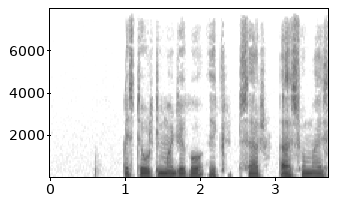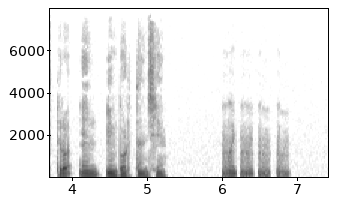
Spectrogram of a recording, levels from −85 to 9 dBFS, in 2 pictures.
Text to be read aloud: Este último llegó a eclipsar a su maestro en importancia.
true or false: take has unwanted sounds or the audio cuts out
true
